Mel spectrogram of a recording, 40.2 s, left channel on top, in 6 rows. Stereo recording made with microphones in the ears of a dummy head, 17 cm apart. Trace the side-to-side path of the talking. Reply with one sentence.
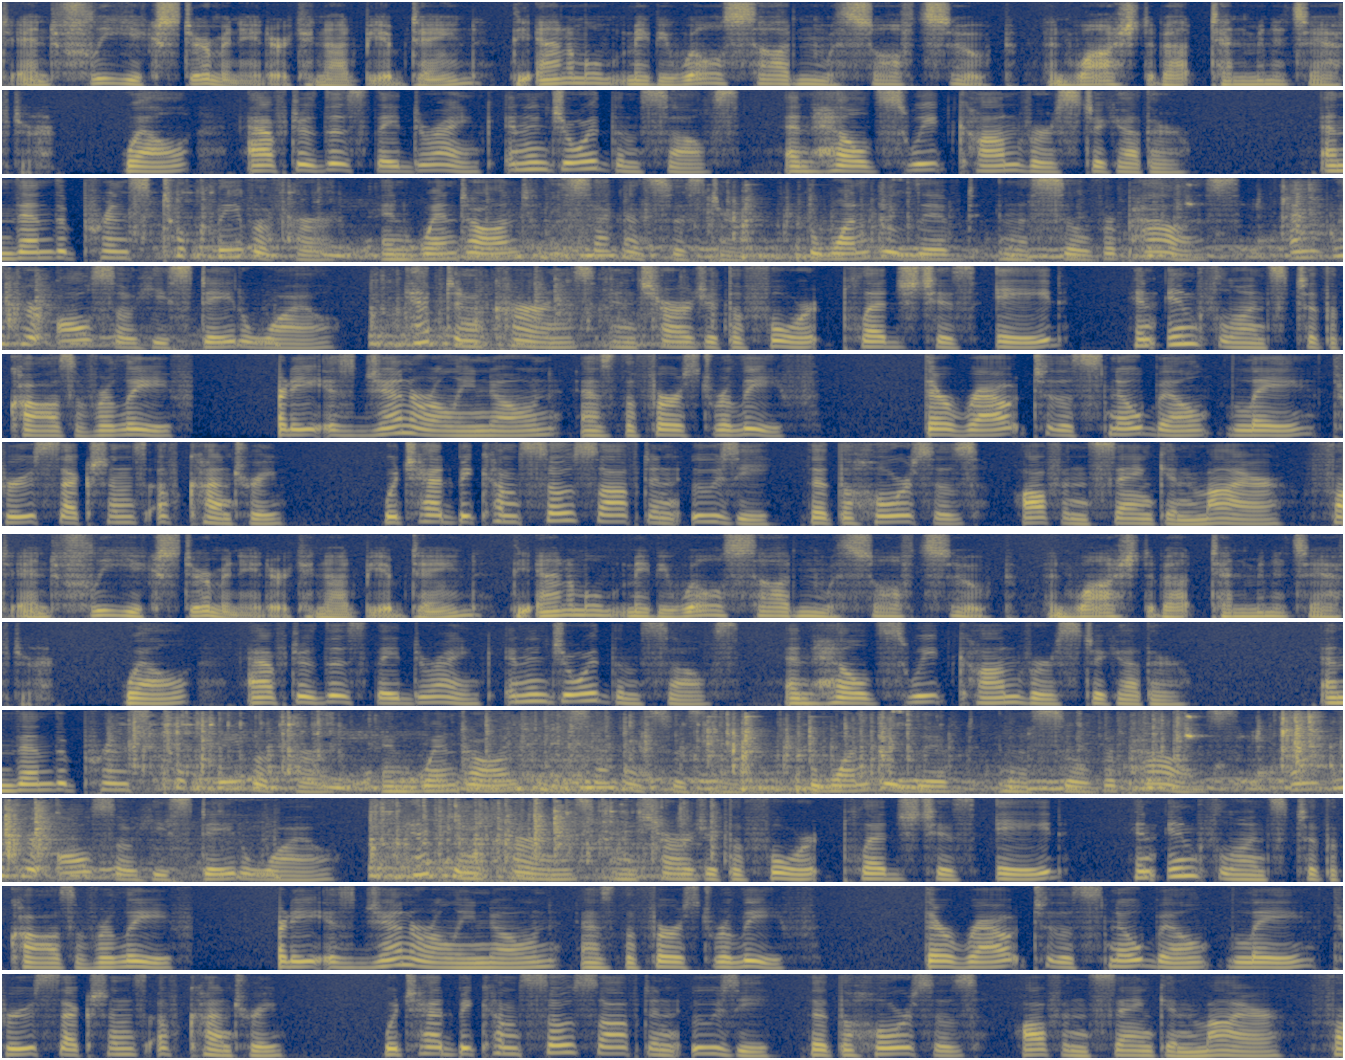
You can hear the talking stay in one place.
